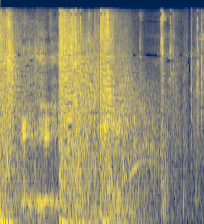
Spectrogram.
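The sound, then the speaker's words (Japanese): Gunfire from a gun that fires many small pellets at once, a dense, loud, continuous barrage of overlapping blasts and cracks with no clear gaps between shots. “一度に小さな弾を複数発射している。貫通力は低いが命中率は高い。”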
